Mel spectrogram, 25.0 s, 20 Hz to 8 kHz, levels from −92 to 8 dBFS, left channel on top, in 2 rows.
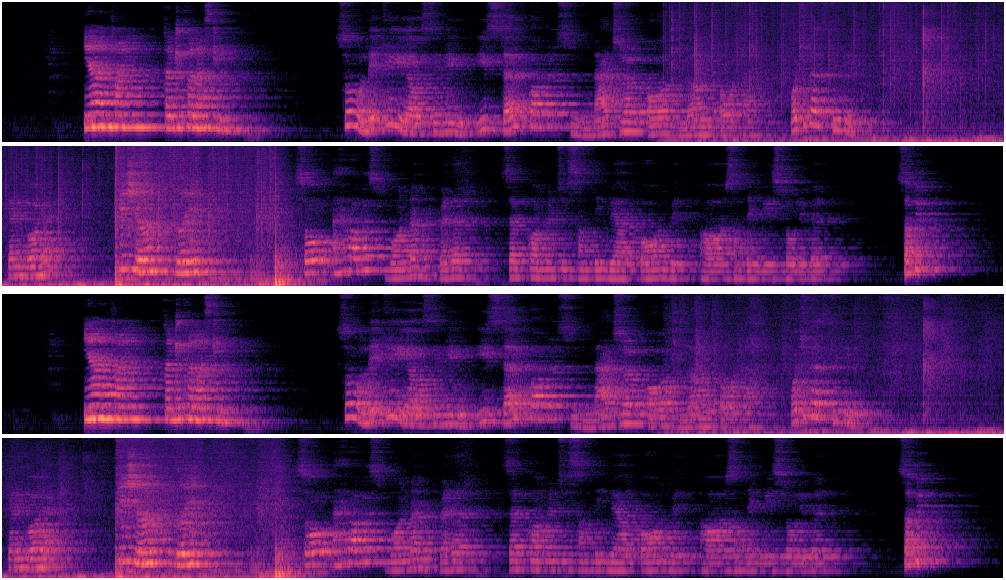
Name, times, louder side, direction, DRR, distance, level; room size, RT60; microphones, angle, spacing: voice 1, 1.0-2.8 14.0-15.0, equal, 10° right, -8 dB, 1.0 m, -24 dB
voice 2, 4.2-9.5 9.9-10.7 12.6-13.2 16.2-18.4 18.8-22.8 23.7-24.0, left 1 dB, 25° left, -4 dB, 0.3 m, -35 dB
Crackle, 8.2-16.1, left 2 dB, 85° left, 0.5 m, -38 dB
3.9 x 3.1 x 2.6 m, 1.3 s
head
